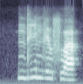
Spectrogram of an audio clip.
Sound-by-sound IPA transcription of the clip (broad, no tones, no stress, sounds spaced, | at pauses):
n d i n z e sʷ a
